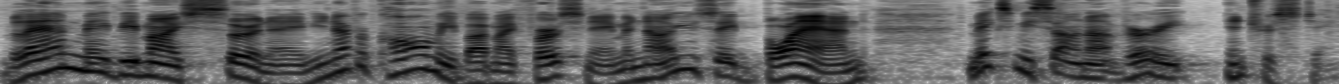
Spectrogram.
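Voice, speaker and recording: A man's voice: a little high, very animated, normal speed, creaky, fairly bright tone, slightly rough, full character voice. A man playing a sulky, complaining member of an outlaw band in a comic radio play. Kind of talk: radio-play comedy acting.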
